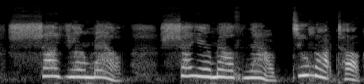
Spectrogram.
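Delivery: high, very slow furious command; angry boss yelling. Retold or imitated. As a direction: bark the order down at him, slowly. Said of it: "and he said".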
